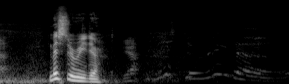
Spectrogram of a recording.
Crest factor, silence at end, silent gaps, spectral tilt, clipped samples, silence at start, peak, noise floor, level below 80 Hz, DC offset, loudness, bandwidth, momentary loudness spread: 22 dB; 1.85 s; none; -4.5 dB/octave; under 0.1%; 0 s; -2 dBFS; -55 dBFS; -56 dBFS; under 0.1%; -18 LUFS; 16 kHz; 23 LU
